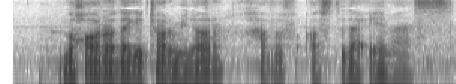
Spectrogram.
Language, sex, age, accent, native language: Uzbek, male, 18-24, Farg'ona, Uzbek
